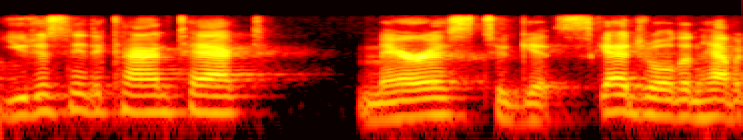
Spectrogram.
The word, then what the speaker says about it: Maris: The Launching Life's Journeys podcast is going to be in partner on a special camping series with MARVAC, starring Maris, rhymes with Paris.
